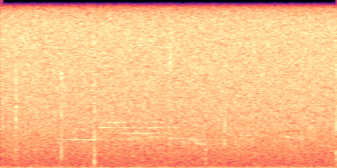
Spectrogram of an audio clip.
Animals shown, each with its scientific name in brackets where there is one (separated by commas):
Hermit Thrush (Catharus guttatus), American Robin (Turdus migratorius)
